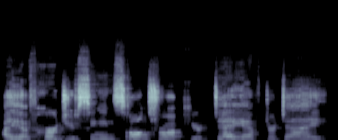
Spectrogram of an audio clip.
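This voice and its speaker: A woman voicing a gentle, hopeful young male prince in a read-aloud storybook, soft and earnest. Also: sits high, animated, measured pace, distant mic, faint music behind, voice pushed up.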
